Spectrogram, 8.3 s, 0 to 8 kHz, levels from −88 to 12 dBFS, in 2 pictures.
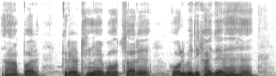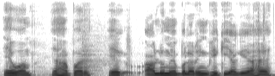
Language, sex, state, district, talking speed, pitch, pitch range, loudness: Hindi, male, Jharkhand, Garhwa, 165 wpm, 140 Hz, 130-155 Hz, -12 LUFS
